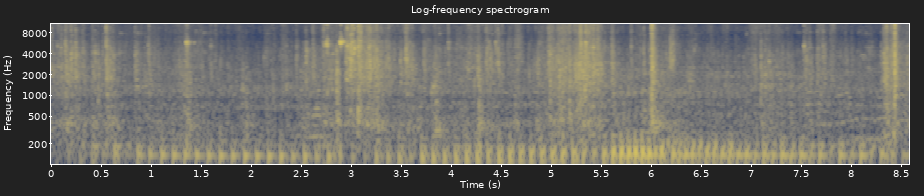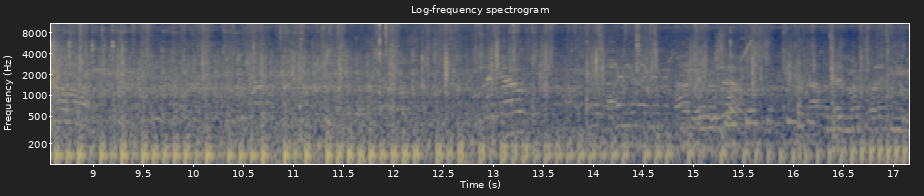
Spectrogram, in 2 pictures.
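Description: A vehicle engine idling, a steady low throbbing that runs throughout, with several sharp knocks over it; the loudest knocks come about six and eight and a half seconds in.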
